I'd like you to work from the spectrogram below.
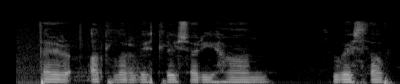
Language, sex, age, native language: Icelandic, male, 13, Lithuanian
